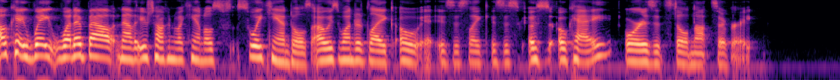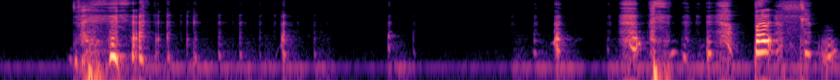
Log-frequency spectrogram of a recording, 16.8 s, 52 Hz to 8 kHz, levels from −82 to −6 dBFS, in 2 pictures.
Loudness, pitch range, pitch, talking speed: -21 LUFS, 120-200 Hz, 155 Hz, 120 wpm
